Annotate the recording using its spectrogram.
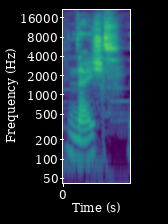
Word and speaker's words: Knight: comme, la nuit, Knight. – ah non, ah non c'est pas, la nuit, c'est le chevalier. Oui, mais, mais tu ne prononces pas le que.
